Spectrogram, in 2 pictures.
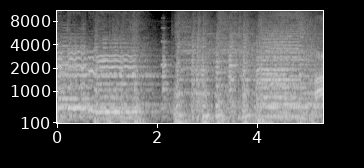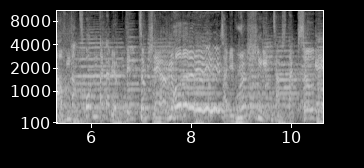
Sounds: yodelling

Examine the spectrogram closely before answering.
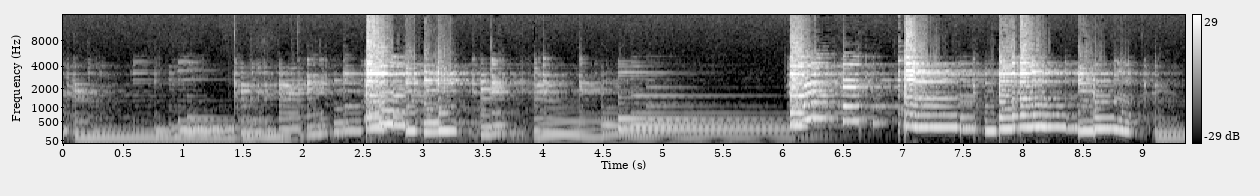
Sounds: Music

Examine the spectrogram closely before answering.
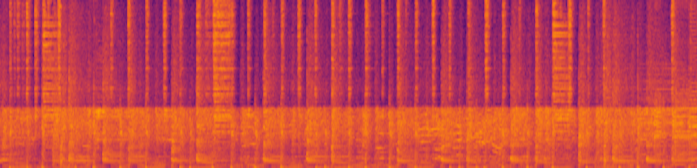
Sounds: Speech, Psychedelic rock, Music, Ska

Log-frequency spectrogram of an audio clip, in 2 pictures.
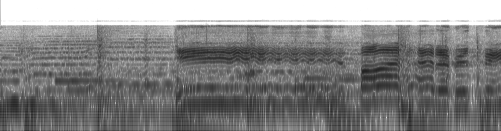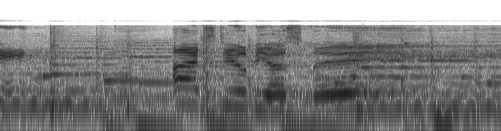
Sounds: Music

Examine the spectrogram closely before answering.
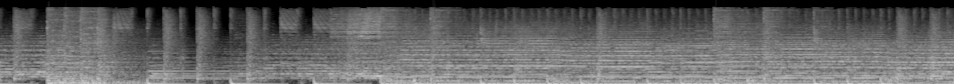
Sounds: Video game music

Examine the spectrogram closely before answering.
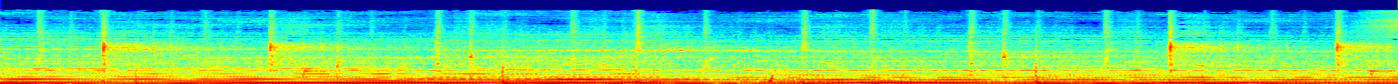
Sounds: Music

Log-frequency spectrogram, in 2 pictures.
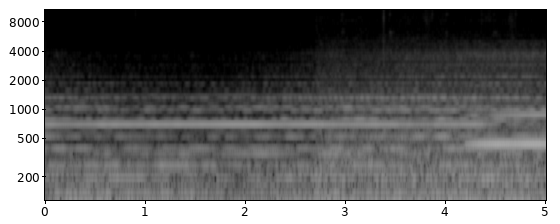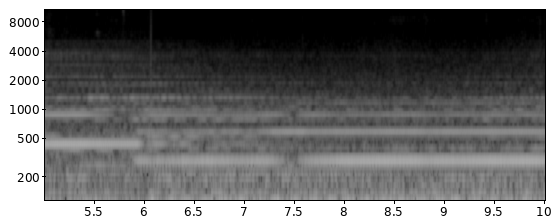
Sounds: Music

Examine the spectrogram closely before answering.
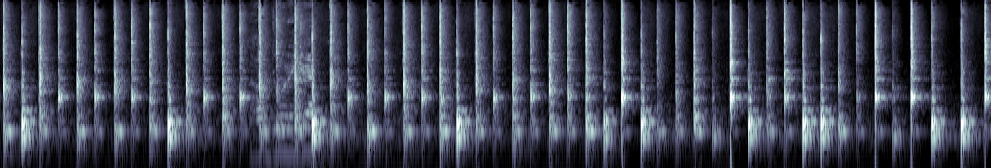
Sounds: playing bongo

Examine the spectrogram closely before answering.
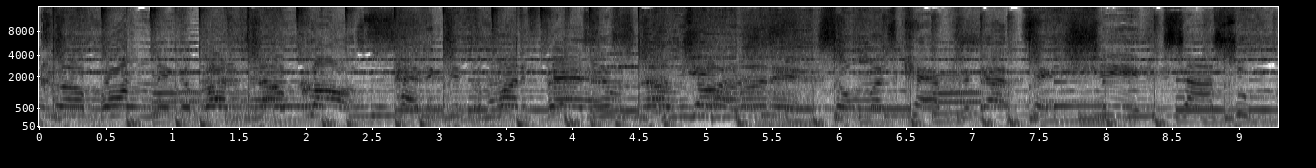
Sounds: Music

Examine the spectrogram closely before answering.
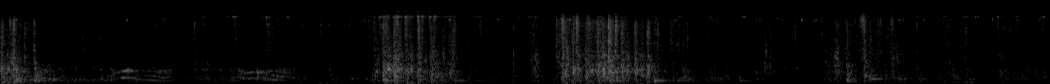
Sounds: Pigeon, Bird

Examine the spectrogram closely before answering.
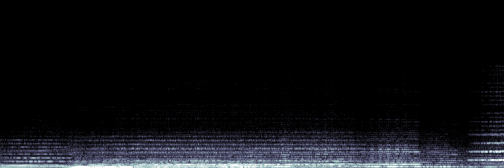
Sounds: Cello, Music

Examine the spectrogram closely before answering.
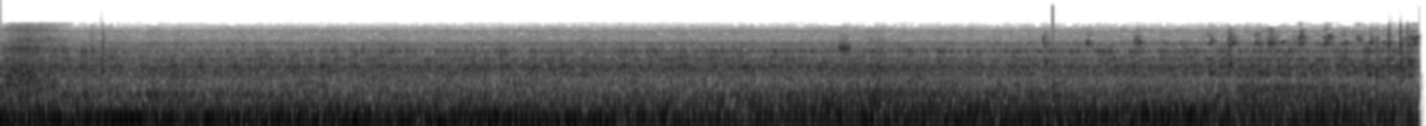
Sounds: Vehicle

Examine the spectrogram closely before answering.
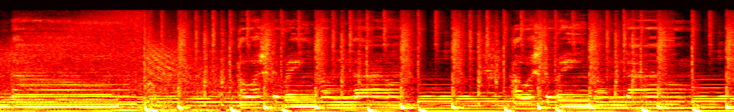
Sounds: Hip hop music, Drum and bass, Music

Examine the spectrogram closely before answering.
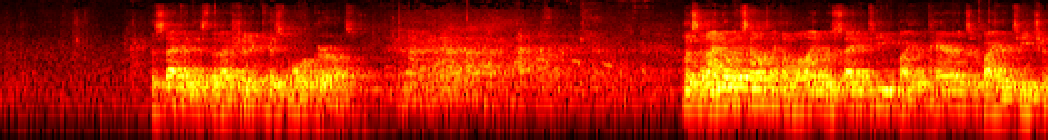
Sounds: Male speech, Speech

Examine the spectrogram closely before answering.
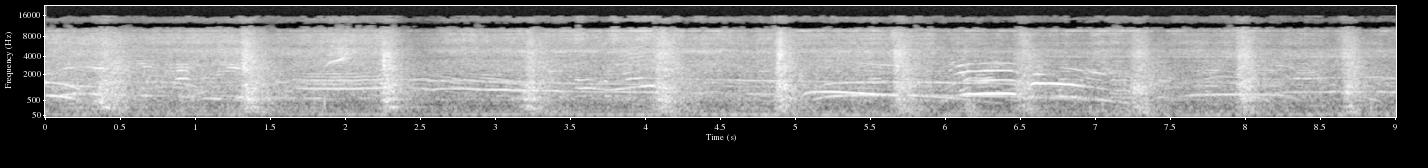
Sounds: Speech

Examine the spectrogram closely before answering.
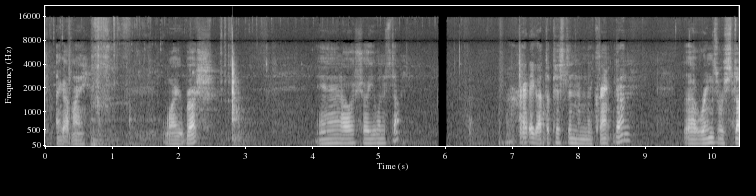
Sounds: Speech

